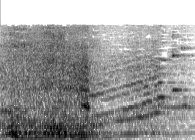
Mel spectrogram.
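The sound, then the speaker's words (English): A small clown car engine revs loudly, starting with a rough, noisy burst before settling into a rising, whining pitch. It's steady, with no voices. “Hey, little birthday boy, I got my little clown car.”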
